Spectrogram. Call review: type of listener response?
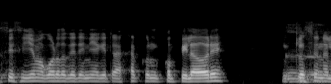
listening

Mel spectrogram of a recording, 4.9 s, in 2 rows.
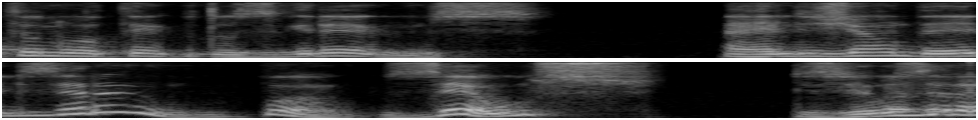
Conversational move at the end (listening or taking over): listening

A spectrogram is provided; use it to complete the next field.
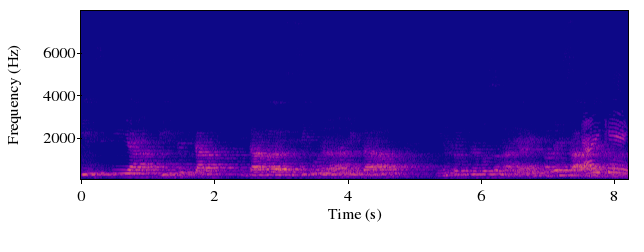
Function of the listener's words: taking over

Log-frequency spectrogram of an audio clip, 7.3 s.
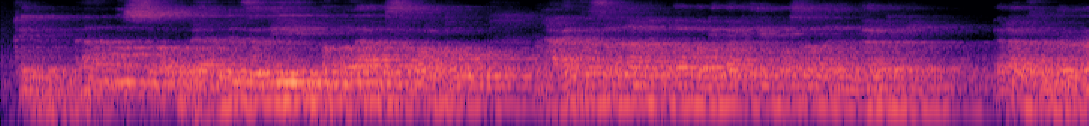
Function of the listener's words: taking over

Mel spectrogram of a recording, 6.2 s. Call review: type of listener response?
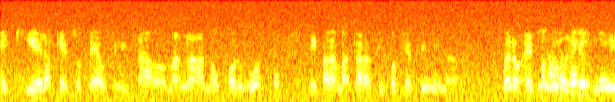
taking over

